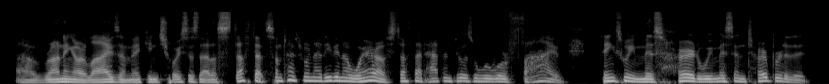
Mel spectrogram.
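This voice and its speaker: A very fast voice in a Spanish accent, dark and mellow in tone, over a quiet background. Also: man, medium pitch for a man, ordinary pitch variation. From Spanish-speaking country, then US from age 10. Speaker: author and transformation coach. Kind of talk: podcast interview. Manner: halting, with fillers.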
